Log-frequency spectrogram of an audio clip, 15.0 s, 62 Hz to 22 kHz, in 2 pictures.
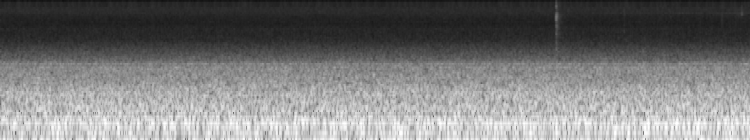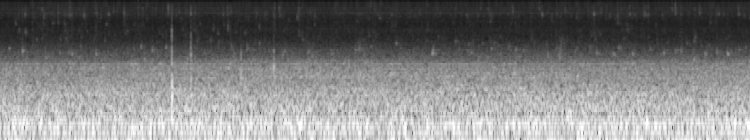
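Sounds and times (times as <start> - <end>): faint drip-like ticks: 7.3 - 15.0
water running: 7.4 - 15.0.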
